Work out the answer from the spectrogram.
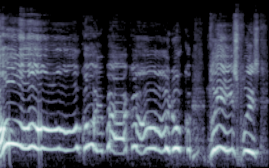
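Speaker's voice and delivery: very high fake wailing; mock crying. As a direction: beg in a hammed-up tearful squeal. Mocking official panicking at threat.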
